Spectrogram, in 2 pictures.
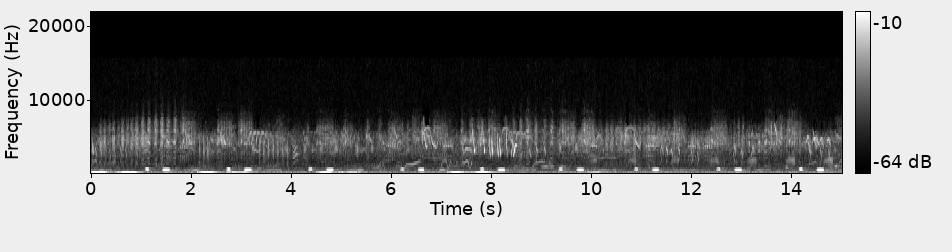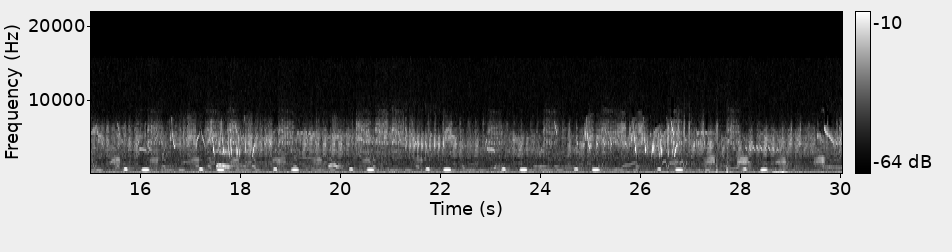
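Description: A common cuckoo calls its two-note 'cuck-oo' over and over, about once a second, over a dawn chorus of smaller songbirds. During the first ten seconds a Eurasian bittern gives a series of deep, low booms in close pairs.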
